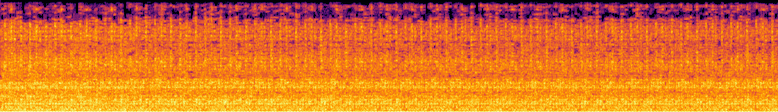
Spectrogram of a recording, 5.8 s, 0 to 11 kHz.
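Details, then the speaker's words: 6.6L Duramax diesel Silverado/Sierra after replacing the failed exhaust clamp at the turbo downpipe base (exhaust smell in cab at idle): steady, even diesel clatter at idle with no puffing or ticking from the exhaust; normal idle. "So we'll fire it up, test it, and then pop the wheel well cover back in, and off we go."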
